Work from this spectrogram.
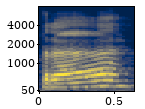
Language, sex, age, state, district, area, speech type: Dogri, male, 45-60, Jammu and Kashmir, Reasi, rural, read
